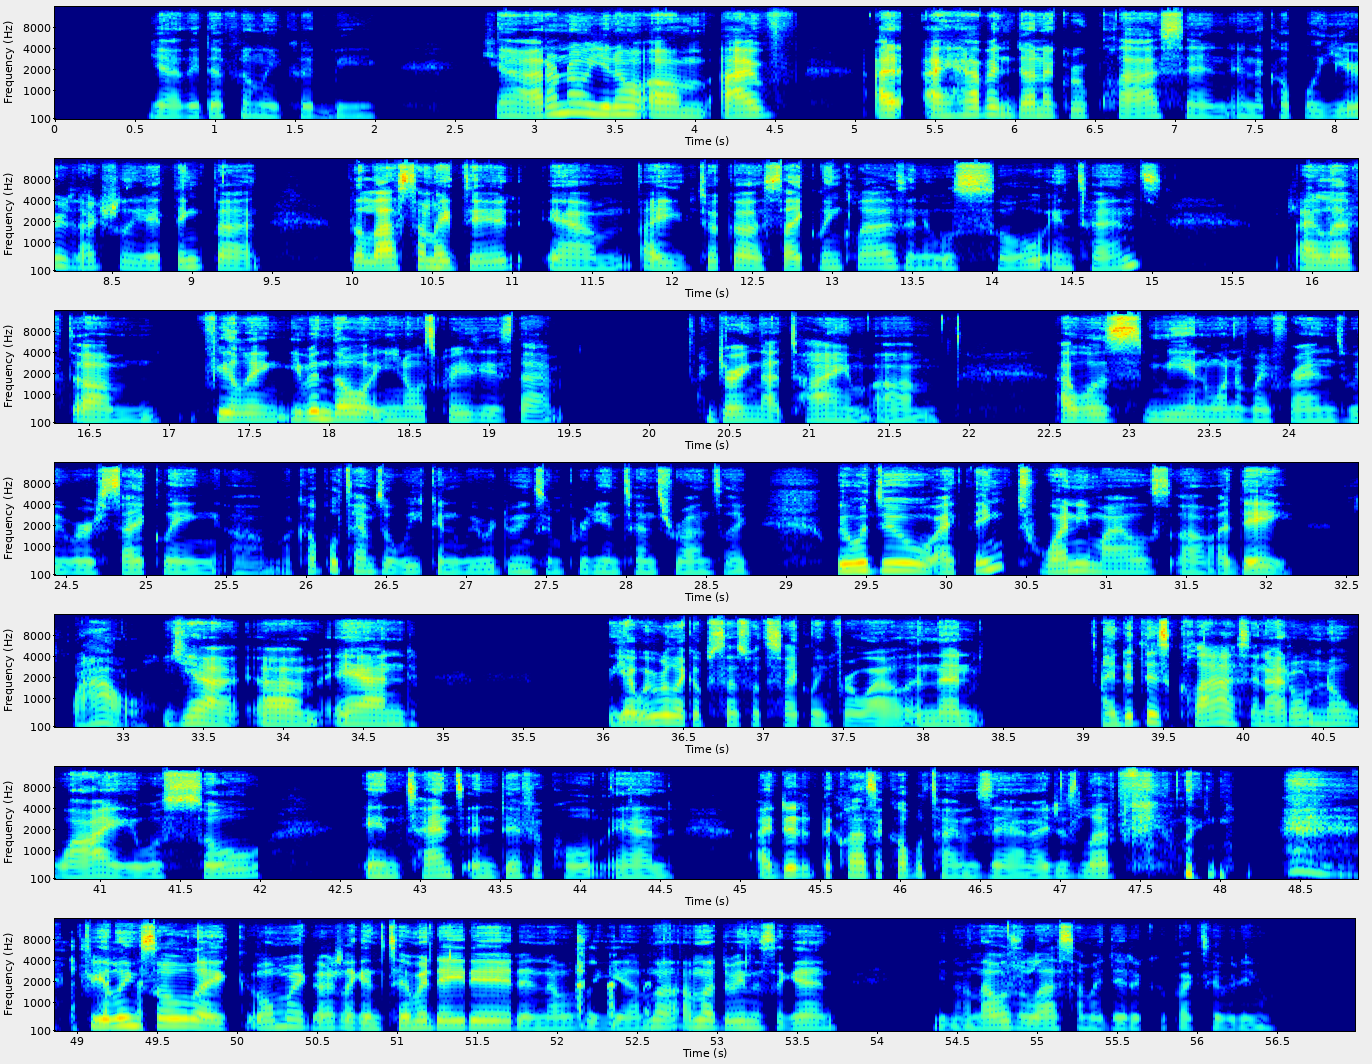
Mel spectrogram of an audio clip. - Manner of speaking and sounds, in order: laughing while speaking: "feeling"; laugh; laugh
- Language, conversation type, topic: English, unstructured, What is the most rewarding part of staying physically active?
